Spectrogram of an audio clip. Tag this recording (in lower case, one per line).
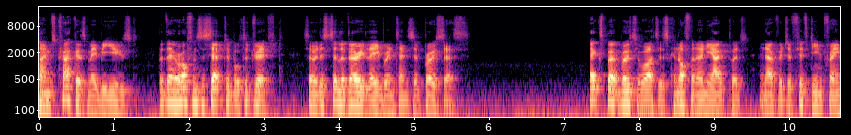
speech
